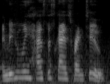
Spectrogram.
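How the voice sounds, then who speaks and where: A man's voice: sits high, a little slow, pushed and bright, slight background noise, low-quality recording. A man giving casual, playful playthrough commentary as a game streamer, sometimes in cutesy phrasing. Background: game music.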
